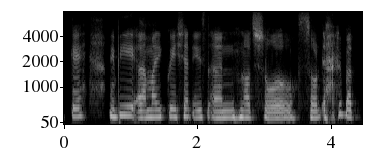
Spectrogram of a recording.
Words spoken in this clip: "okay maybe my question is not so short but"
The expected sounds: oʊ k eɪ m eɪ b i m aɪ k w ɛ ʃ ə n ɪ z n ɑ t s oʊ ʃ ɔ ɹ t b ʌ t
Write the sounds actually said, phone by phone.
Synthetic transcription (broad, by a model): k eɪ m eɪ b i m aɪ k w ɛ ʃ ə n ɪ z n ɑ t s oʊ s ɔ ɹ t b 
